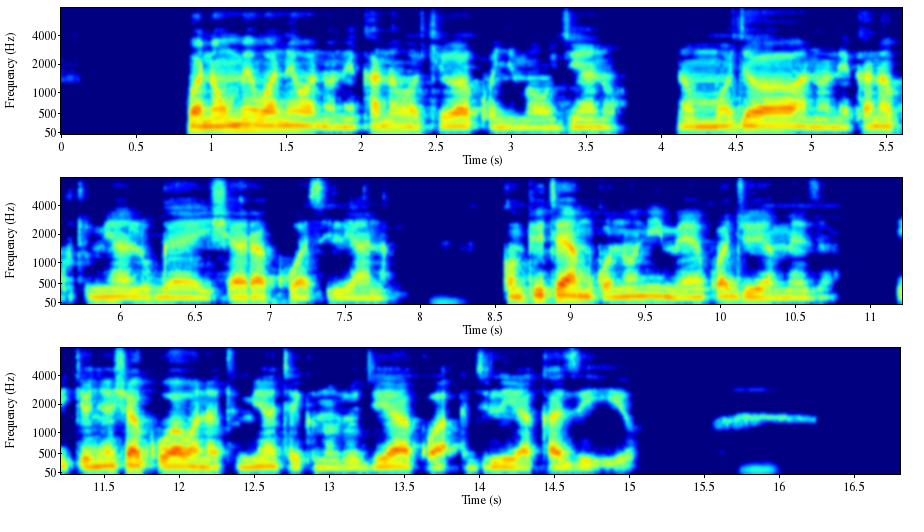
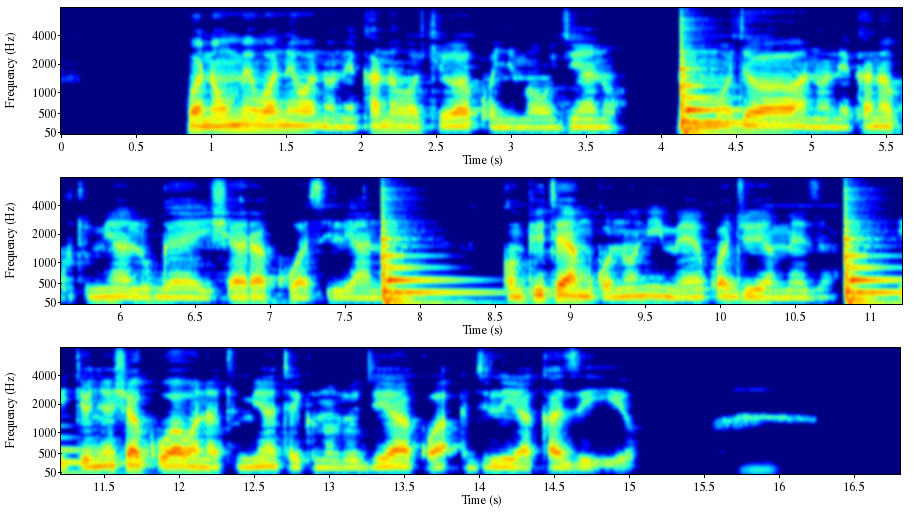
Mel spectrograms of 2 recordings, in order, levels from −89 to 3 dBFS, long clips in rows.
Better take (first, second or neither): first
